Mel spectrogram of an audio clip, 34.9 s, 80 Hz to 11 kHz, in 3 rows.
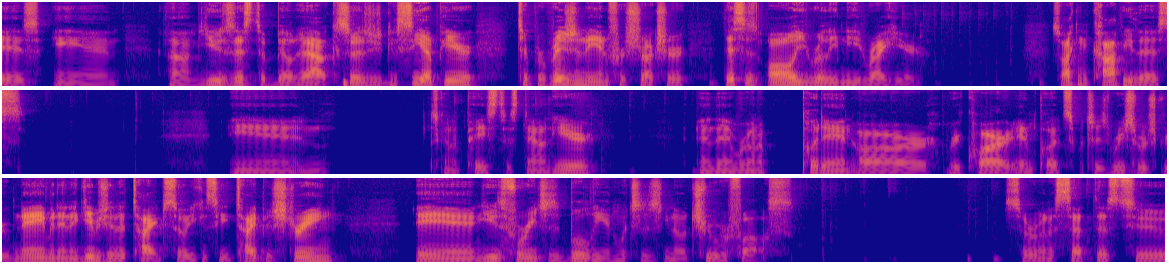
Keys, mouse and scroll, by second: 7.2 ctrl+a, 11.5 click, 12.5 ctrl+a, 18.1 ctrl+a, 19.1 ctrl+a, 22.9 ctrl+a, 25.8 ctrl+a, 28.3 ctrl+a.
